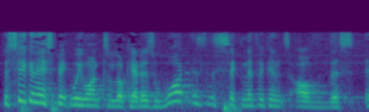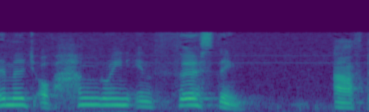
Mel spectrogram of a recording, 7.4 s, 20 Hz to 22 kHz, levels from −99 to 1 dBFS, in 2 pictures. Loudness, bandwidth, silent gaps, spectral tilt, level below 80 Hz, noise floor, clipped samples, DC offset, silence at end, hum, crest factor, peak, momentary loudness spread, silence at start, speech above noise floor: -37 LUFS; 8.2 kHz; none; -4 dB/octave; -66 dBFS; -64 dBFS; under 0.1%; under 0.1%; 0.05 s; none; 20 dB; -18 dBFS; 11 LU; 0.05 s; 28 dB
